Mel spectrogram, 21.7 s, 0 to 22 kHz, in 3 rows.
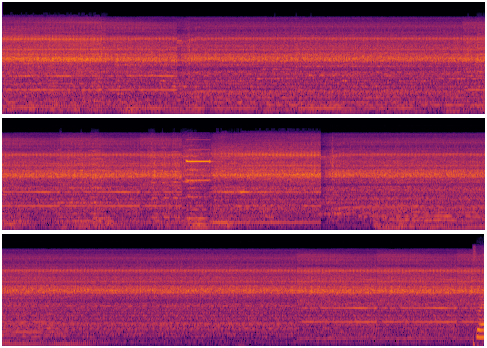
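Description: A DM-200 optical drilling machine runs continuously while drilling angled holes, a steady loud whine with layered tones that shift slightly in pitch, ending with a brief click.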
